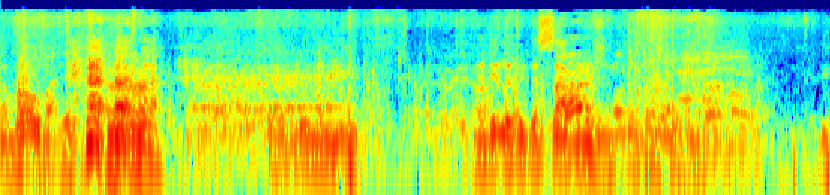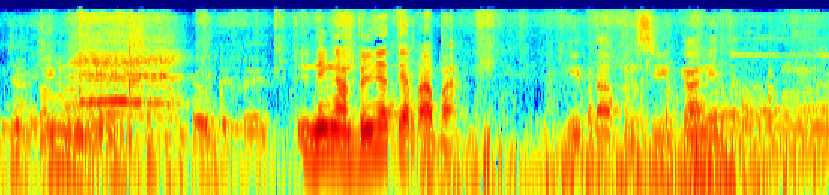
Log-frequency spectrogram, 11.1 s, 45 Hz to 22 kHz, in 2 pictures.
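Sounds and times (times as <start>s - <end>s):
sheep bleating: 4.3s - 5.1s, 5.8s - 6.8s.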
